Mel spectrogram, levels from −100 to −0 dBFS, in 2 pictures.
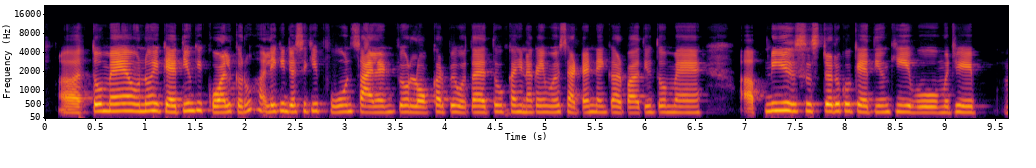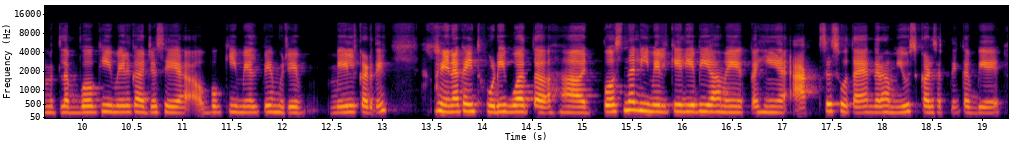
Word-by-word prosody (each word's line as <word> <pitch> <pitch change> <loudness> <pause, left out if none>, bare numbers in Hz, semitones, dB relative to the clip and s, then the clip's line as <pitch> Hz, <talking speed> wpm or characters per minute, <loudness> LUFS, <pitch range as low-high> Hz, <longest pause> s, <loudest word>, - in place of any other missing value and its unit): अ, 105 0 +1
तो 250 - +7
मैं 260 +1 +6
उन्हें 260 +1 +3
कहती 235 0 +3
हूँ 270 - +3
कि, 280 - 0
"कॉल 220 -4 +2
करूँ?" 230 +6 -2
अ, - - -2
लेकिन 245 +3 0
जैसे 235 +2 -1
कि 260 0 -3
फ़ोन 225 +2 -2
साइलेंट 220 -1 0
पे 230 - 0
और 230 - -1
लॉकर 210 +2 +1
पे 230 - +1
होता 220 -1 -1
है, 215 -1 +2
तो 230 +2 -4
कहीं 230 0 -3
न 215 - -3
कहीं 225 0 -2
मैं 220 0 -3
उसे 230 +1 -3
अटेंड 210 +2 -1
नहीं 215 -1 -3
कर 215 -2 -2
पाती 200 +1 -2
हूँ। 220 - -6
तो 220 - -4
मैं 210 0 -1 0.5
अपनी 275 +1 +4
सिस्टर 255 -1 +3
को 255 0 +1
कहती 225 0 0
हूँ 225 +1 -3
कि 230 -1 0
वो 205 0 +1
मुझे 215 +1 -1 0.3
मतलब 210 0 -5
वर्क 215 0 +1
ईमेल 225 -1 0
का 225 -2 +1
जैसे 215 -1 -1
अ, 205 - -3
वर्क 215 +2 -8
ईमेल 215 -1 -3
पे 230 - +1
मुझे 205 -2 -2 0.3
मेल 215 +2 +1
कर 215 -2 +2
दे। 210 - -3 0.5
कहीं 255 -4 +5
न 235 - +7
कहीं 250 0 +4
थोड़ी 230 -1 +1
बहुत 230 0 +2
अ, 205 -2 +4 0.5
पर्सनल 280 +5 +3
ईमेल 240 -3 +3
के 245 -1 +3
लिए 235 0 +3
भी 245 0 +2
हमें 215 -2 +1
कहीं 215 0 -2
एक्सेस 255 +4 -1
होता 220 -4 -1
है, 210 +1 +1
अगर 215 0 -2
हम 220 -2 -3
यूज़ 235 +4 -2
कर 215 -1 +1
सकते 210 -1 -12
हैं 205 - -21
कभी, 195 0 -2
225 Hz, 245 wpm, -23 LUFS, 210-240 Hz, 0.5 s, तो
